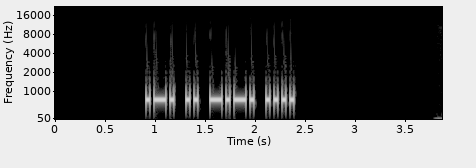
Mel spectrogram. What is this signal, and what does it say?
Morse code, heard as a keyed tone, about 30 wpm, 700 Hz. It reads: RICH
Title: USA Common Names - Max 5 Letters - 30wpm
